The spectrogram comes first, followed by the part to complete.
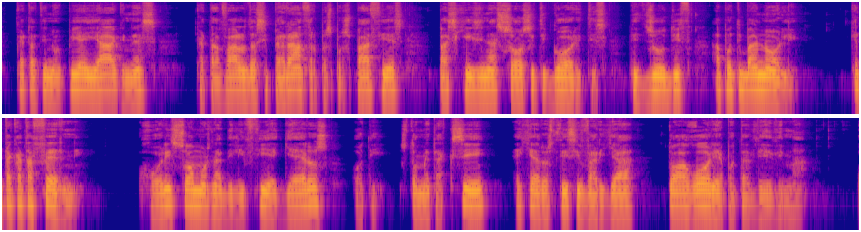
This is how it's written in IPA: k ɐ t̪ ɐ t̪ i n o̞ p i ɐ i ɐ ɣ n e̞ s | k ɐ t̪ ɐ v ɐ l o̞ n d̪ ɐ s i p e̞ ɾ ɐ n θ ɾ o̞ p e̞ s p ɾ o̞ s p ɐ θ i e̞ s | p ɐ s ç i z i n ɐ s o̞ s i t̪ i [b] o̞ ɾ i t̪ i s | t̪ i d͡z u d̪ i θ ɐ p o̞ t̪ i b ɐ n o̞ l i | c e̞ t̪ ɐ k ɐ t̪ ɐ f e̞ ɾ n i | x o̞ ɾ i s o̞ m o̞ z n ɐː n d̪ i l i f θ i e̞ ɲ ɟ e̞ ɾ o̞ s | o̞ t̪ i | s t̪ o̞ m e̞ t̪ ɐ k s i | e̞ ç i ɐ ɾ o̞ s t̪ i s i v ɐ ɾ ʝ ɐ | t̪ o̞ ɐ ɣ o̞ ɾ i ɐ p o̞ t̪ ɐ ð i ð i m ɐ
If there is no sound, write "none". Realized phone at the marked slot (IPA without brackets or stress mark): ɡ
